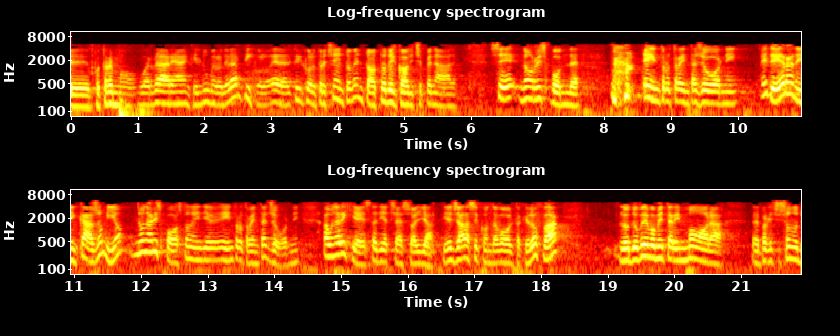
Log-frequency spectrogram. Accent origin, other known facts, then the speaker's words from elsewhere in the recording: Modena, Emilia-Romagna, Italy; noi che siamo di Modena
